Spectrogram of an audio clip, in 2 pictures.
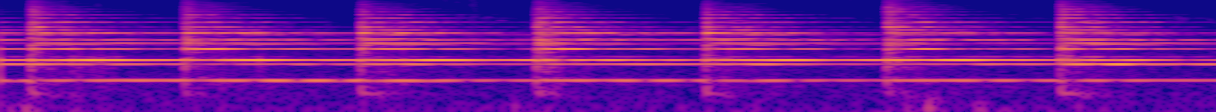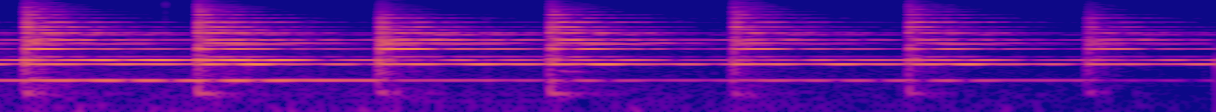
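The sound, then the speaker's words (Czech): A woman bell-ringer pulls the ropes of the small and large bells in the local village chapel of Martinšina; the bells ring in a steady, unhurried rhythm, each strike blooming into a long, humming resonance that overlaps the next. Loud, with no voices. “Ovako je vedro iz zvonarke iz Martinšine, želimo da njezine ruke još dugo povlače užat na malom i velikom zvonu u mjesnoj kapelici.”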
